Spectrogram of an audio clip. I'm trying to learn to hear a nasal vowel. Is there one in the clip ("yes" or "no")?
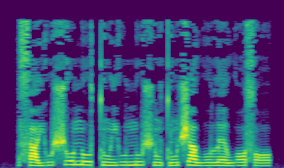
yes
